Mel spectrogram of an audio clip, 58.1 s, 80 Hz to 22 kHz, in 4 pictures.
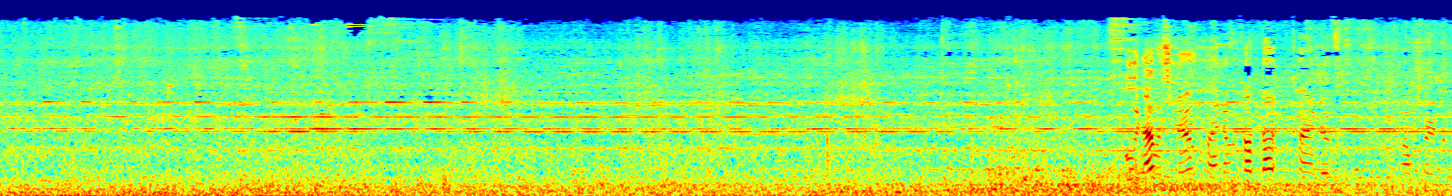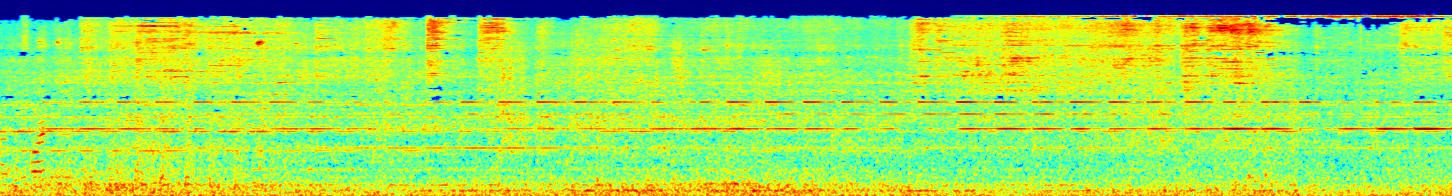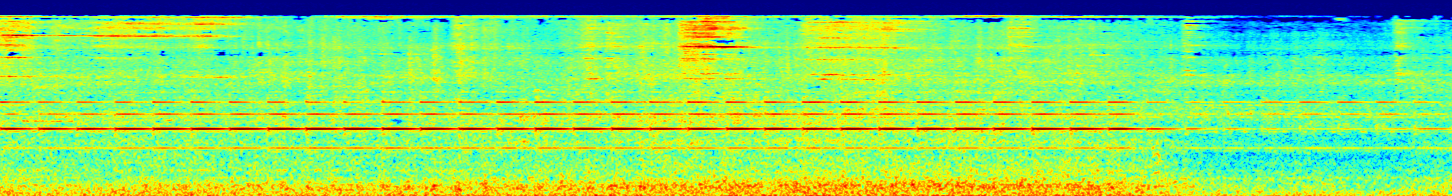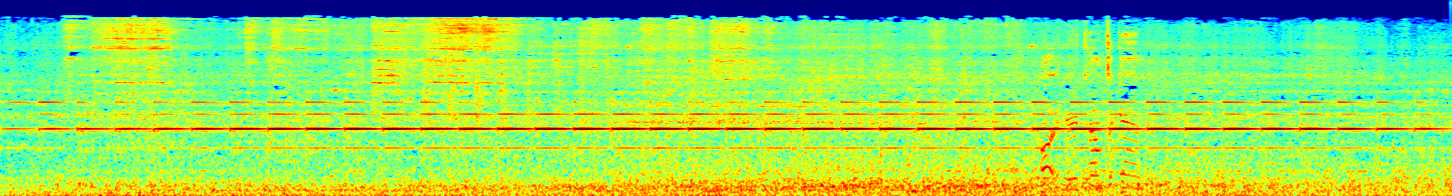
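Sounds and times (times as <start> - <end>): crossing warning bell ringing: 0.0 - 58.0
freight train rumbling and clattering: 0.0 - 58.0.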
